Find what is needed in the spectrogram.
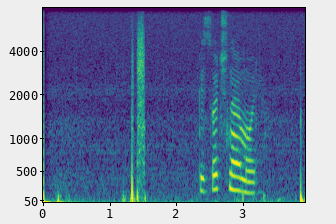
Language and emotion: Russian, neutral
